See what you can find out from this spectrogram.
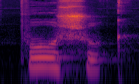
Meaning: search
- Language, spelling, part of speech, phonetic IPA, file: Ukrainian, пошук, noun, [ˈpɔʃʊk], Uk-пошук.ogg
